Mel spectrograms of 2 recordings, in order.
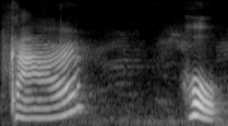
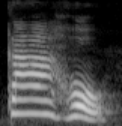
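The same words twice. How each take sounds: First: "carro" split as "car", long pause, "ro"; separação silábica. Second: Said in the usual way. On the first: Shown as a demonstration. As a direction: hold the first syllable of "carro", pause, then the second. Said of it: "A separação". ("carro" separado em car e ro, devagar) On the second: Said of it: "Olha aqui o exemplo que eu dei".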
